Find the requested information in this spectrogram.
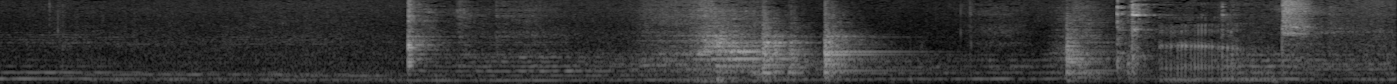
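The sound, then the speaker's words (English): Metal spoon clinking and scraping against a cooking pan while spooning out fat after browning, with a few sharp clinks over a low, steady hum. “spoon out the fat. What you want are just those little brown bits here. And just spoon just the fat.”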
